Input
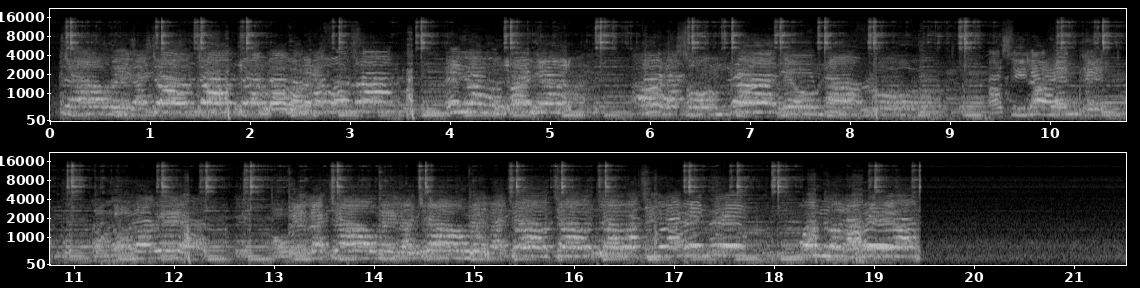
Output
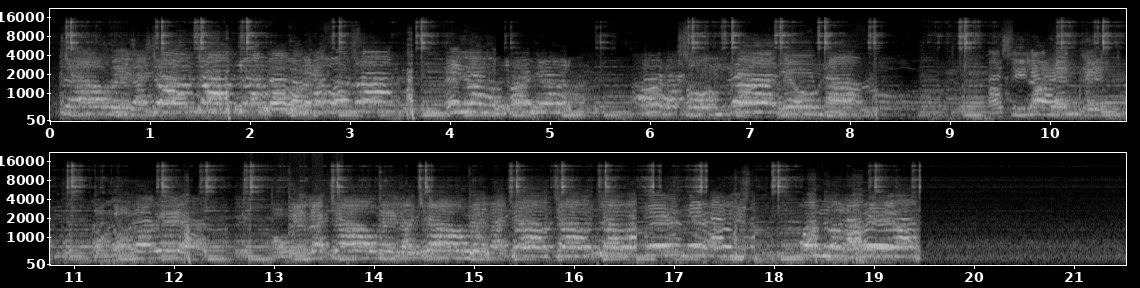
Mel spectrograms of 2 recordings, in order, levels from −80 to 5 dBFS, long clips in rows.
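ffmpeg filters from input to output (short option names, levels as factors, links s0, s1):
-filter_complex "[0:a]asettb=1/sr,asplit=3[s0][s1][s2];[s0]atrim=end=1.254[s3];[s1]atrim=start=1.25:end=2.18,asetpts=PTS-STARTPTS,afade=t=in:d=0.004:c=qsin,afade=t=out:st=0.926:d=0.004:c=qsin,aecho=1:1:2.2:0.6,atrim=end_sample=41013[s4];[s2]atrim=start=2.176[s5];[s3][s4]acrossfade=d=0.004:c1=hsin:c2=qsin[s6];[s6][s5]acrossfade=d=0.004:c1=qsin:c2=hsin,asettb=1/sr,asplit=3[s7][s8][s9];[s7]atrim=end=4.454[s10];[s8]atrim=start=4.45:end=6.28,asetpts=PTS-STARTPTS,afade=t=in:d=0.004:c=qsin,afade=t=out:st=1.826:d=0.004:c=qsin,lowpass=f=1200:p=1[s11];[s9]atrim=start=6.276[s12];[s10][s11]acrossfade=d=0.004:c1=hsin:c2=qsin[s13];[s13][s12]acrossfade=d=0.004:c1=qsin:c2=hsin,asettb=1/sr,asplit=3[s14][s15][s16];[s14]atrim=end=12.444[s17];[s15]atrim=start=12.44:end=13.69,asetpts=PTS-STARTPTS,afade=t=in:d=0.004:c=qsin,afade=t=out:st=1.246:d=0.004:c=qsin,acrusher=bits=7:mode=log:mix=0:aa=0.000001[s18];[s16]atrim=start=13.686[s19];[s17][s18]acrossfade=d=0.004:c1=hsin:c2=qsin[s20];[s20][s19]acrossfade=d=0.004:c1=qsin:c2=hsin,asplit=5[s21][s22][s23][s24][s25];[s21]atrim=end=8.43,asetpts=PTS-STARTPTS,afade=t=out:st=7.99:d=0.44:silence=0.199526[s26];[s22]atrim=start=8.43:end=8.65,asetpts=PTS-STARTPTS,volume=0.2[s27];[s23]atrim=start=8.65:end=16.622,asetpts=PTS-STARTPTS,afade=t=in:d=0.44:silence=0.199526[s28];[s24]atrim=start=16.618:end=17.802,asetpts=PTS-STARTPTS,areverse[s29];[s25]atrim=start=17.798[s30];[s26][s27][s28]concat=n=3:v=0:a=1[s31];[s31][s29]acrossfade=d=0.004:c1=hsin:c2=hsin[s32];[s32][s30]acrossfade=d=0.004:c1=hsin:c2=hsin"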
